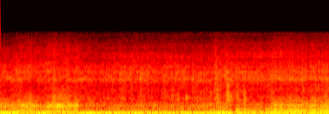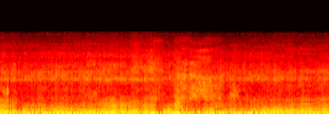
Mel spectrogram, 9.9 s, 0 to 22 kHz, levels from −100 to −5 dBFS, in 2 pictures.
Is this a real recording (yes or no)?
no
